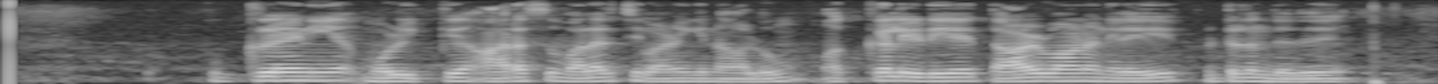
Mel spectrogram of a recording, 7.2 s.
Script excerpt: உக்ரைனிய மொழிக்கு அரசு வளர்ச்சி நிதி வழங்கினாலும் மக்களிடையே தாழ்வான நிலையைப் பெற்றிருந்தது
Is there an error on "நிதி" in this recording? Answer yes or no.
yes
